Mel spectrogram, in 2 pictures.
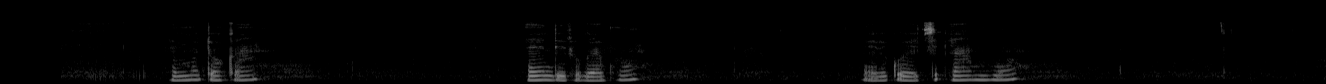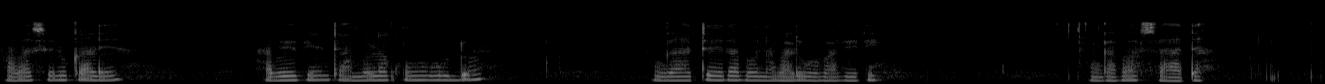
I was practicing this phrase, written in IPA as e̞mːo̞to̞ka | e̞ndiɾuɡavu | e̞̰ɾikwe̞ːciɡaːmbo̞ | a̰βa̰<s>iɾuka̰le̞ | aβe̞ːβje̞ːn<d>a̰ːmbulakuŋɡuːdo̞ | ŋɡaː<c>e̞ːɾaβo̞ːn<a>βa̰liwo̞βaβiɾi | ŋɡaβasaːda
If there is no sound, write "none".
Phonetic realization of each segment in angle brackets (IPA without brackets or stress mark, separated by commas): s, t, t, a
